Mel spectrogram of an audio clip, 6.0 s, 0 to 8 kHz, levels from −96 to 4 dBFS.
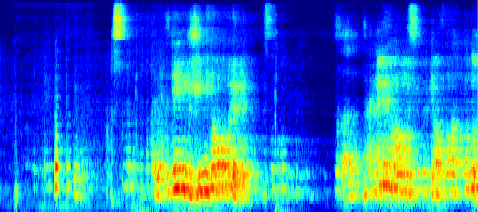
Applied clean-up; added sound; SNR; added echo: neural mask model DeepFilterNet 3.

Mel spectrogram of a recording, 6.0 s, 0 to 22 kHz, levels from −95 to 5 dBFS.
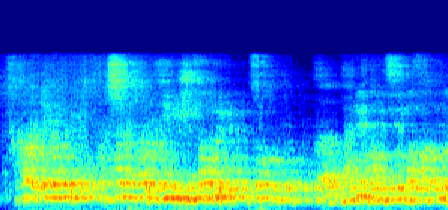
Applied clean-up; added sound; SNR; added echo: neural separator model SepFormer DNS4.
